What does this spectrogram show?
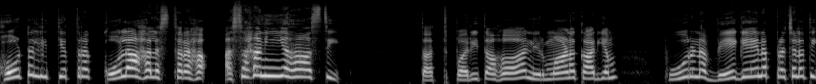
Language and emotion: Sanskrit, angry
